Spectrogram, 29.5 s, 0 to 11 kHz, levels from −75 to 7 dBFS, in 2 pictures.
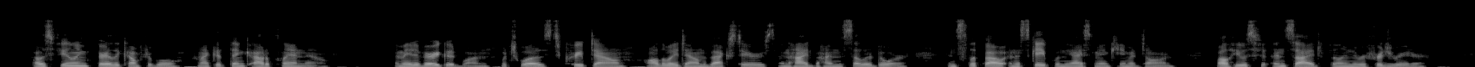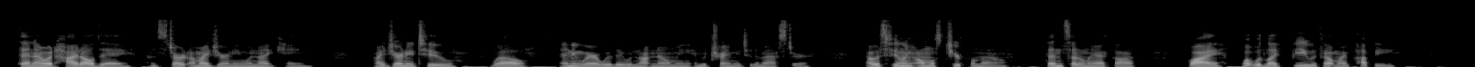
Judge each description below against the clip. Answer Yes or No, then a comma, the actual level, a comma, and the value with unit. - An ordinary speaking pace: No, fast, 210 wpm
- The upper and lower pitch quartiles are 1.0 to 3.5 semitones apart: Yes, average, 2.7 semitones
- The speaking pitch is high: No, medium, 175 Hz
